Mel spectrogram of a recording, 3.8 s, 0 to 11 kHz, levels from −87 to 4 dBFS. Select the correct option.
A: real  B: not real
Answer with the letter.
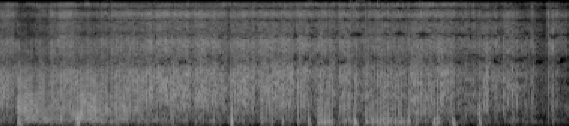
B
